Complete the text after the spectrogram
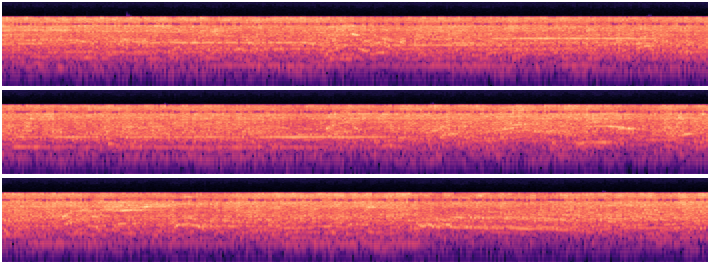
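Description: Fighting game music, punches and blasts play loudly from an arcade machine.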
